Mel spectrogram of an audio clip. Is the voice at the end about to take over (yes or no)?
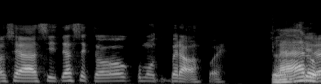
yes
